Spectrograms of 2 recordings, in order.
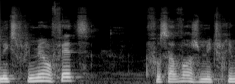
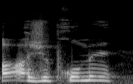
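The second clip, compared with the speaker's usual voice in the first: big, heavy, booming acted voice, pitched up; 7 semitones higher than usual. Retelling a promise made to god, imitating own big booming voice. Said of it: "j'avais une grosse voix".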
